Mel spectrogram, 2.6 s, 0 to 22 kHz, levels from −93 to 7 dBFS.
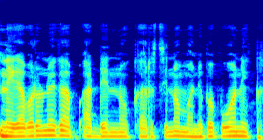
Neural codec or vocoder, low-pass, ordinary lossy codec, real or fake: none; 10.8 kHz; none; real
